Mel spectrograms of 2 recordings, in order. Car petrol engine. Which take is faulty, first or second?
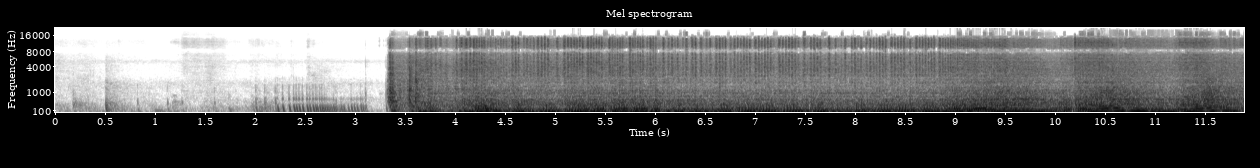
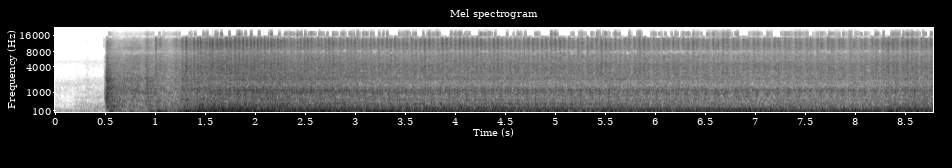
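second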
